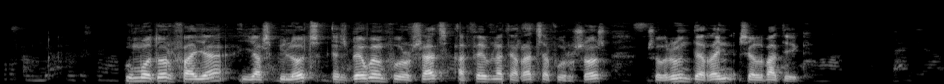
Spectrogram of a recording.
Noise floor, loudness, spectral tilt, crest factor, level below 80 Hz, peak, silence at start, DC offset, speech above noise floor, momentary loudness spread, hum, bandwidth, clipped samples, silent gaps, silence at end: -81 dBFS; -18 LUFS; -4 dB/octave; 18 dB; -64 dBFS; -2 dBFS; 1.25 s; under 0.1%; 62 dB; 9 LU; none; 7.8 kHz; under 0.1%; none; 1.45 s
